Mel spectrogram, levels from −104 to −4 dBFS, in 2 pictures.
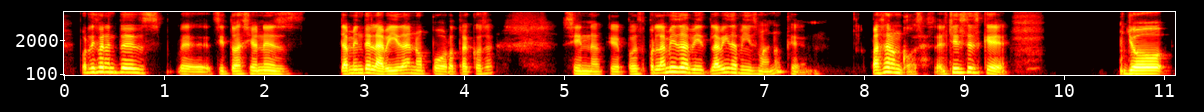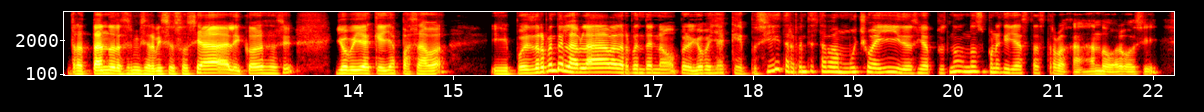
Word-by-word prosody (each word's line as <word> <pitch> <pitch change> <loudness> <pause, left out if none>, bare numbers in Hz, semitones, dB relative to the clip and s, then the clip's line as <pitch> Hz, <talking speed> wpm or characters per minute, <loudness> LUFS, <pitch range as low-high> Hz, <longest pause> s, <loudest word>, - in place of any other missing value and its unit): por - - -6
diferentes, 195 -4 +1 0.2
eh, 110 -3 -4
situaciones 130 0 -3 0.3
también 160 +5 +1
de 175 - +4
la - - +8
vida, 140 +5 +2
no 140 -3 -7
por 120 -3 -3
otra 120 -1 -4
cosa, 145 +4 -10 0.7
sino 120 -3 -5
que, 115 -1 -6
pues, 120 +3 -8
por 155 - -5
la 165 - +3
misma 210 -1 +6
la - - +4
vid 160 -3 -3
la 145 - +4
vida 180 +2 +1
misma, 135 -7 -6
¿no?, 220 - -9
que, - - -11 0.6
pasaron 200 -4 +3
cosas, - - -14
el - - -5
chiste 190 +1 +2
es 190 - -3
que. - - +1 1.2
Yo 140 0 +7
tratando 140 +3 +5
de - - +4
hacer 135 +2 -5
mi 145 - -1
servicio 130 +1 0
social 155 +7 +4
y 135 - -1
cosas 145 +4 0
así, 150 +5 -6 0.4
yo 150 +1 +3
veía 150 -1 +4
que 140 - 0
ella 145 +1 -1
pasaba 130 - -2 0.4
y, 130 0 -5
pues, 155 +5 -1
de 190 - +3
repente 275 +6 +2
le 225 - +6
hablaba, 195 0 +4
de 185 - +3
repente 170 0 -4
no, 160 -1 -7
pero 155 -3 -2
yo 150 +3 -1
veía 160 +2 -6
que, 145 -3 -11
pues, 130 0 -14
sí, 285 +8 -4
de 245 - -6
repente 220 +2 -5
estaba 225 -1 -4
mucho 210 +2 -5
ahí 200 +1 -2
y - - -5
decía, 160 0 -4
pues: 160 0 -16
"No, 230 +2 -4
¿no 225 - -2
se 225 - -7
supone 200 -2 -8
que 180 - -5
ya 160 -1 -3
estás 160 -1 -13
trabajando 120 -3 -5
o 105 - -3
algo 115 -1 -3
así?", 185 - -11
150 Hz, 215 wpm, -24 LUFS, 130-190 Hz, 1.2 s, la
